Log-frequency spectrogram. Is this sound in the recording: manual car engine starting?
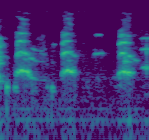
no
